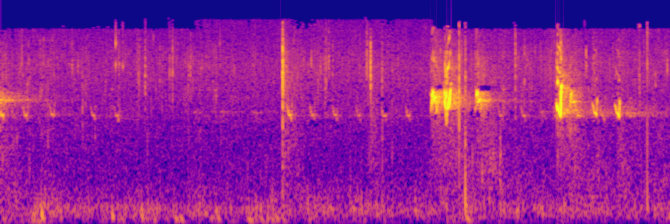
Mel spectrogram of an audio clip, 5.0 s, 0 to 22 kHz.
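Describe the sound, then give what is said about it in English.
High, sharp calls of wild birds, including the bird numbered 749, ring out in short bursts against a low rumbling background, with a cluster of chirps around the middle and another quick call near the end. “Wild birds are calling. I think they may take off.”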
